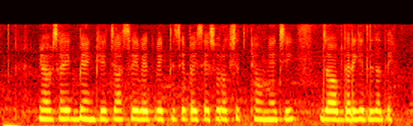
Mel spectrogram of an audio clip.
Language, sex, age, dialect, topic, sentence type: Marathi, female, 18-24, Standard Marathi, banking, statement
